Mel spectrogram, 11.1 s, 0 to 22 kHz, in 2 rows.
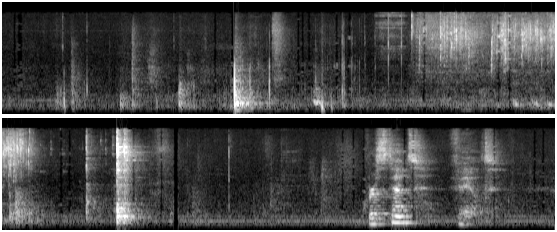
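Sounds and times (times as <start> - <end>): faucet running water into sink: 4.1 - 5.9.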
